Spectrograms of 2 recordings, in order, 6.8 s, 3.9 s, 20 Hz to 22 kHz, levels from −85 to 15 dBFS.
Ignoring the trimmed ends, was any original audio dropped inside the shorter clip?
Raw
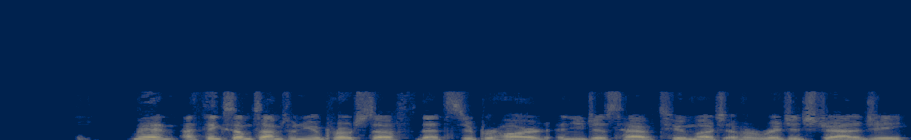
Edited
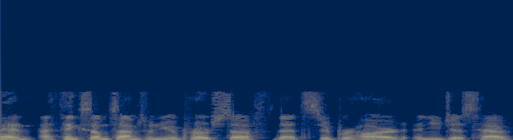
no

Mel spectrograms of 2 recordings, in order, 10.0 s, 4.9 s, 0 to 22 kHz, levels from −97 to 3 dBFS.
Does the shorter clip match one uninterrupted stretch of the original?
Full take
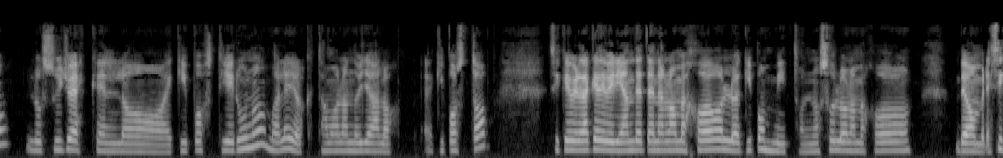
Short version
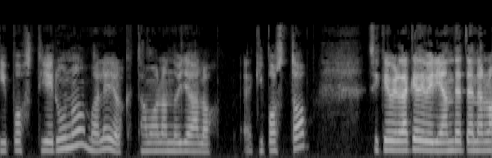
yes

